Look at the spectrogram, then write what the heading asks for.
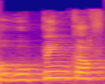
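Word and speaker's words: whooping cough: अब इस वर्ड के जो स्पेलिंग है वो WHO है, लेकिन हम इसको हुपिंग कफ कहते हैं।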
